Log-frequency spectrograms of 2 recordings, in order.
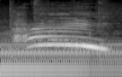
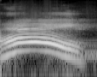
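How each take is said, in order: First: It is a thin call from the throat and nose. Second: It is a full call from the diaphragm.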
